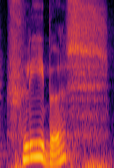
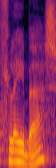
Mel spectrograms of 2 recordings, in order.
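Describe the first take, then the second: First: PHLEBAS said slowly as "FLEE-bus"; long ee in phlebas, drawn right out; Eliot's pronunciation. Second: PHLEBAS said as "FLAY-bass"; ay in phlebas, full a at the end; rejected pronunciation. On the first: Lecturer shows Eliot's name, phlebas as flee-bus. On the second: Lecturer gives the wrong form, phlebas as flay-bass. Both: Shown as a demonstration. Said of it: "not phlebas".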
